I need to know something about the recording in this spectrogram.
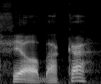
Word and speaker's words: Fjällbacka: That's how they say it, Fjällbacka.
